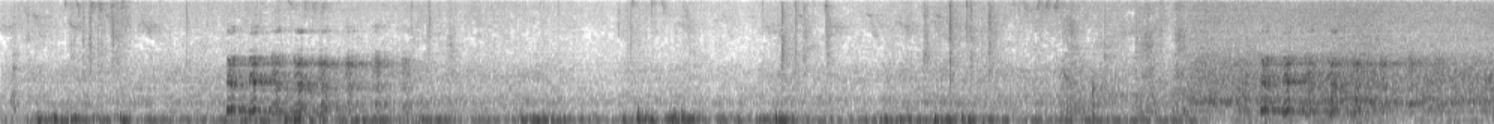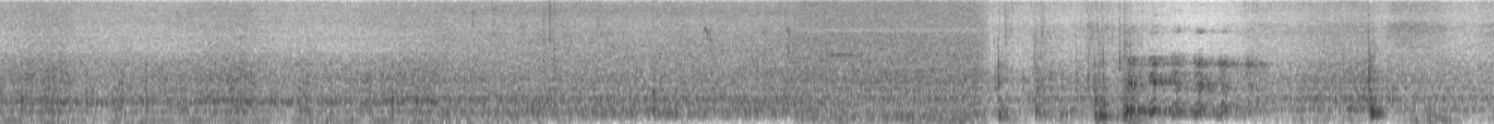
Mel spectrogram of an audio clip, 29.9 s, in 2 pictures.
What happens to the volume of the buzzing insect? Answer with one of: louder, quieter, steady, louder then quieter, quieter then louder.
louder.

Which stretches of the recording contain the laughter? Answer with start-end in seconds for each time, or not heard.
2.2-4.1, 12.6-14.4, 26.2-27.6.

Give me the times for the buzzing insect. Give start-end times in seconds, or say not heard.
0.0-29.8.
